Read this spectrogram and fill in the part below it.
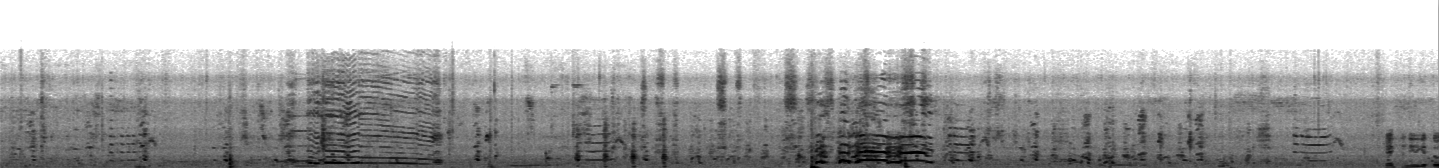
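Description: A flock of chickens in a farmyard, with roosters giving several clear crows over steady clucking and scattered calls, some birds close and others farther off, across a long stretch of busy yard noise.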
